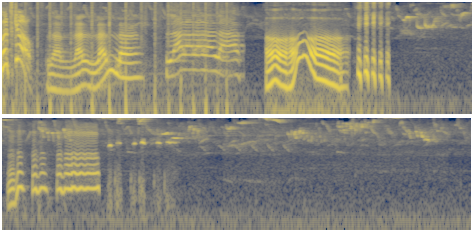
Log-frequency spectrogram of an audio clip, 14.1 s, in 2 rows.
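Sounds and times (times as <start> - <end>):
small birds chirping: 0.0 - 14.0
loud wavering vocal call: 7.2 - 9.4.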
